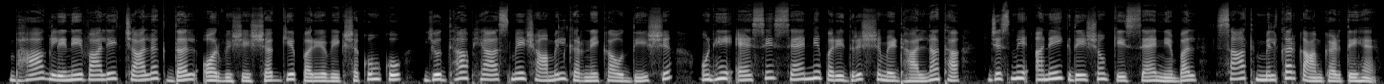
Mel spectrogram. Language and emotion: Hindi, neutral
